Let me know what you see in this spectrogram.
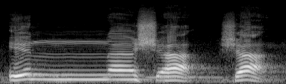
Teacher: nun bertasydid ya gunah musyaddadah tahanlah ya dua sampai tiga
